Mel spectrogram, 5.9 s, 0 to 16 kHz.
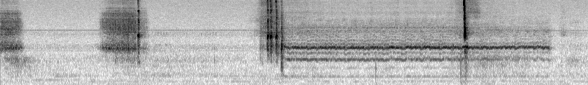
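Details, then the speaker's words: PSP 1000 loading a UMD: clicks as the disc seats, then a steady high whir with rough scraping grind while spinning; the drive grinds when loading but still loads. "It's loaded. That does not sound good though. Damn. Oof. That is rough."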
